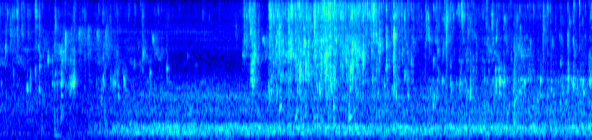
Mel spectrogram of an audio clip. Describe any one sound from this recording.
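Liquid splashes as it is ladled over meat.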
